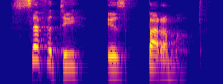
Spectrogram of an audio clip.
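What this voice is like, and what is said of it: Imitated Greek-English accent. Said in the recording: “in his Greek/English accent, it sounded more like”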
